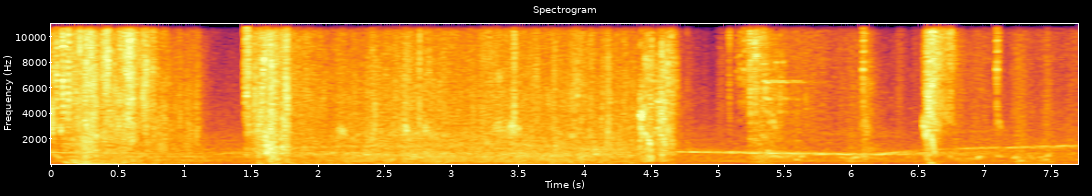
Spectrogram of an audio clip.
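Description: Sharp whooshes swish by now and then.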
